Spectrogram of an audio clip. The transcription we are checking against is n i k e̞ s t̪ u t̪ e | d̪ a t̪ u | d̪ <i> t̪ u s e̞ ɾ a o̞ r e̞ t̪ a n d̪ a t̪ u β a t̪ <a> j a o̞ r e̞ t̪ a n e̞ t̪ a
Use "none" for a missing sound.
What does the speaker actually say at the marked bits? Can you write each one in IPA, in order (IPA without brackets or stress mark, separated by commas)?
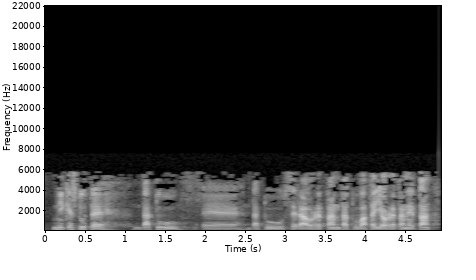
a, a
